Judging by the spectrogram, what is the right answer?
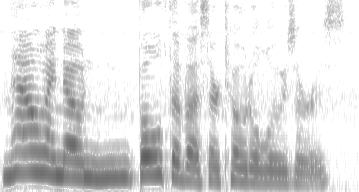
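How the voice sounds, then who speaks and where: A woman's voice: on the high side, big pitch swings, unhurried, a little mellow. A woman voicing a short, hot-tempered, impulsive, lovesick male character in a story, with dramatic delivery. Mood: miserable. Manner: dramatic, swings between outbursts and pleading.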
